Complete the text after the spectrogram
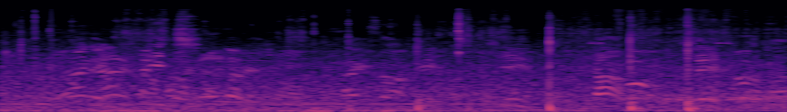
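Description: A soccer ball thuds off a foot as players pass it.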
